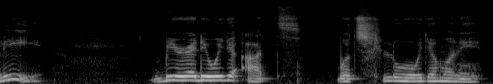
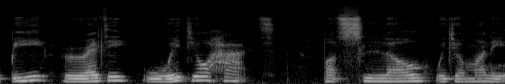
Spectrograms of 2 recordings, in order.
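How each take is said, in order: First: It is said in a Jamaican accent, dropping H. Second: It is said in a plain standard accent.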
